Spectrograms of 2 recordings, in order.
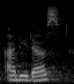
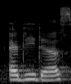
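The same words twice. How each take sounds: First: Adidas said as AH-dee-das; German pronunciation. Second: Adidas with a flat "a", as in "add"; American-style Adidas, starting with "add"; American pronunciation. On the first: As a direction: open "ah" at the start of Adidas. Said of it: "it's Adidas". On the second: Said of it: "It's not Adidas". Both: Shown as a demonstration.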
